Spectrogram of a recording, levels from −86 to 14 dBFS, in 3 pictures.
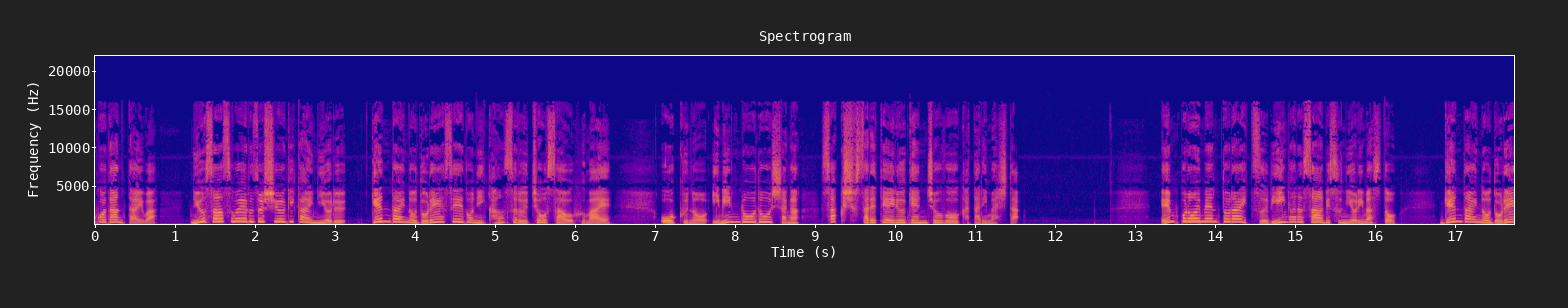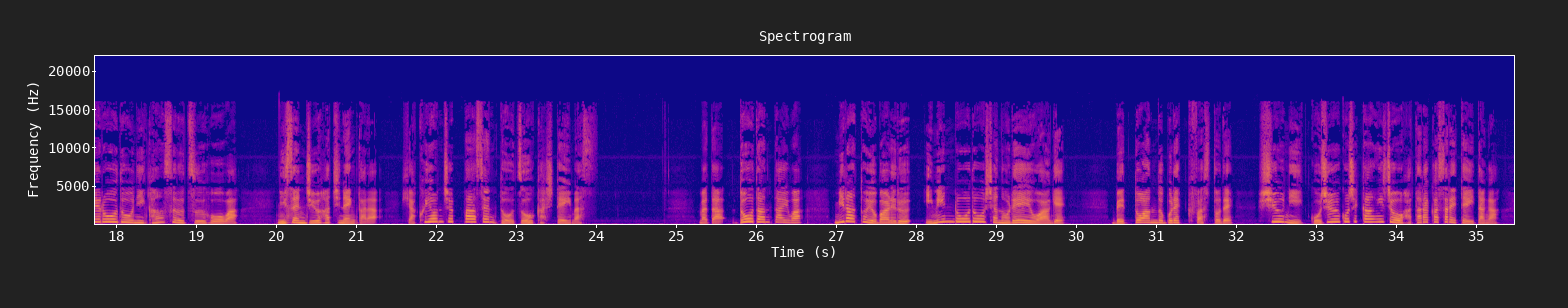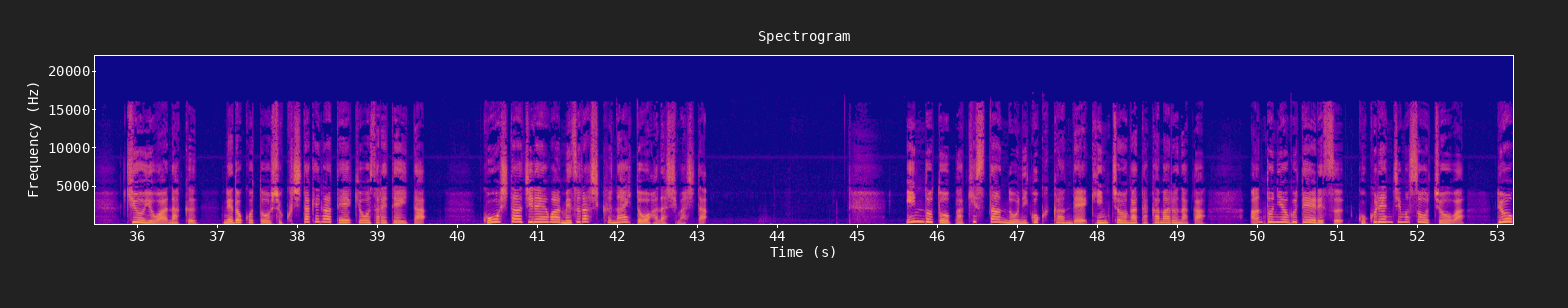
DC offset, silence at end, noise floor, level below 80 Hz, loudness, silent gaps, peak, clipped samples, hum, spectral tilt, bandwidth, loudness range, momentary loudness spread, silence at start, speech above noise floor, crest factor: under 0.1%; 0 s; -58 dBFS; -56 dBFS; -19 LUFS; none; -2 dBFS; under 0.1%; none; -2.5 dB/octave; 17 kHz; 4 LU; 8 LU; 0 s; 38 dB; 18 dB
